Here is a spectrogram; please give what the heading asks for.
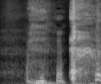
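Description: A person coughs a few times in quick succession, fairly loud, with harsh throaty bursts and brief pauses between them.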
